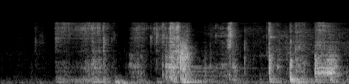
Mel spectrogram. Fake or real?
real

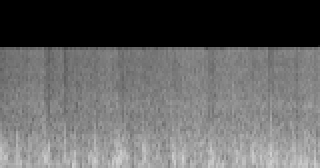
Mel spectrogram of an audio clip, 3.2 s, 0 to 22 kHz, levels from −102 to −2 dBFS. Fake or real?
real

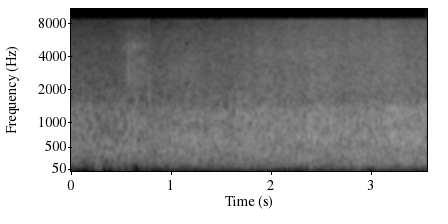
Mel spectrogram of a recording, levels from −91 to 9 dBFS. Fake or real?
real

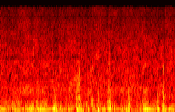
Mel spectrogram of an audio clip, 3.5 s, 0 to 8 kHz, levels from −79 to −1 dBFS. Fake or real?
fake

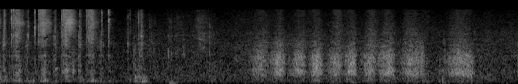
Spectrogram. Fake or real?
real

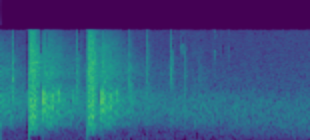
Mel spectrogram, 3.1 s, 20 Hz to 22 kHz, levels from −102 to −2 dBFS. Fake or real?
real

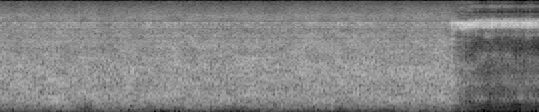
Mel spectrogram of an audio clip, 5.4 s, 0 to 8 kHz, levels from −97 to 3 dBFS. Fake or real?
fake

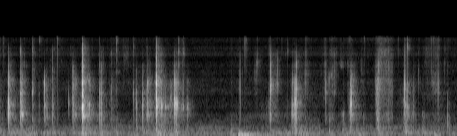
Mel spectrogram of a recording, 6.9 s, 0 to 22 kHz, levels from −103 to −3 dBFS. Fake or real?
fake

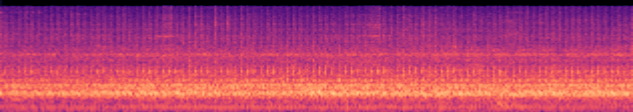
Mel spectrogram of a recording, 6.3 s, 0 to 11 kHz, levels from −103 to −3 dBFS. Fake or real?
real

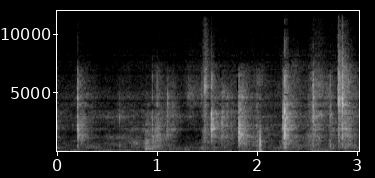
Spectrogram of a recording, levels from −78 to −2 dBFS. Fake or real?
fake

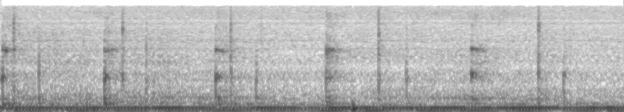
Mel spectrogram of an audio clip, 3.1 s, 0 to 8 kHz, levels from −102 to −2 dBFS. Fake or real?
fake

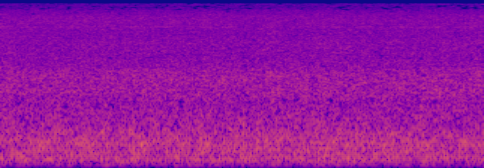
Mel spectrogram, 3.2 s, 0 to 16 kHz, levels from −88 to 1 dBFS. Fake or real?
real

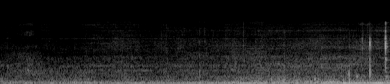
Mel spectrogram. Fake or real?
fake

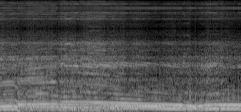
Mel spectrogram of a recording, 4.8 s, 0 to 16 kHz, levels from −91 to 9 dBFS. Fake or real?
real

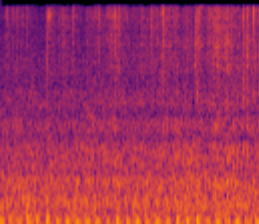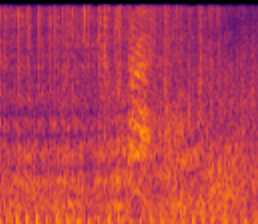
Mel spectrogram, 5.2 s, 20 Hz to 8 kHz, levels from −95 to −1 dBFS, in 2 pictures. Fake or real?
real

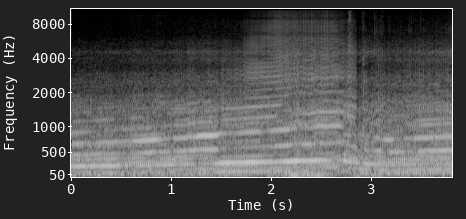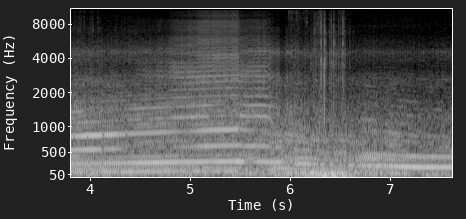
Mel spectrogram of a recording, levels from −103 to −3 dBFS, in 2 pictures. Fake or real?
real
